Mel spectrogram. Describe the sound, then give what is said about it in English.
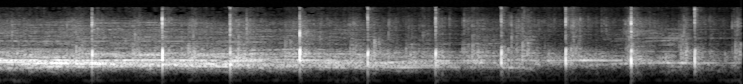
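A standing ovation: an audience cheers and applauds in a continuous wash of crowd noise, with sharp clap accents recurring at regular intervals throughout. “A standing ovation.”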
